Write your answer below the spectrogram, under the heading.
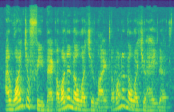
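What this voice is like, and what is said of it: Dutch-accented English. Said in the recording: “you with your Dutch accent”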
